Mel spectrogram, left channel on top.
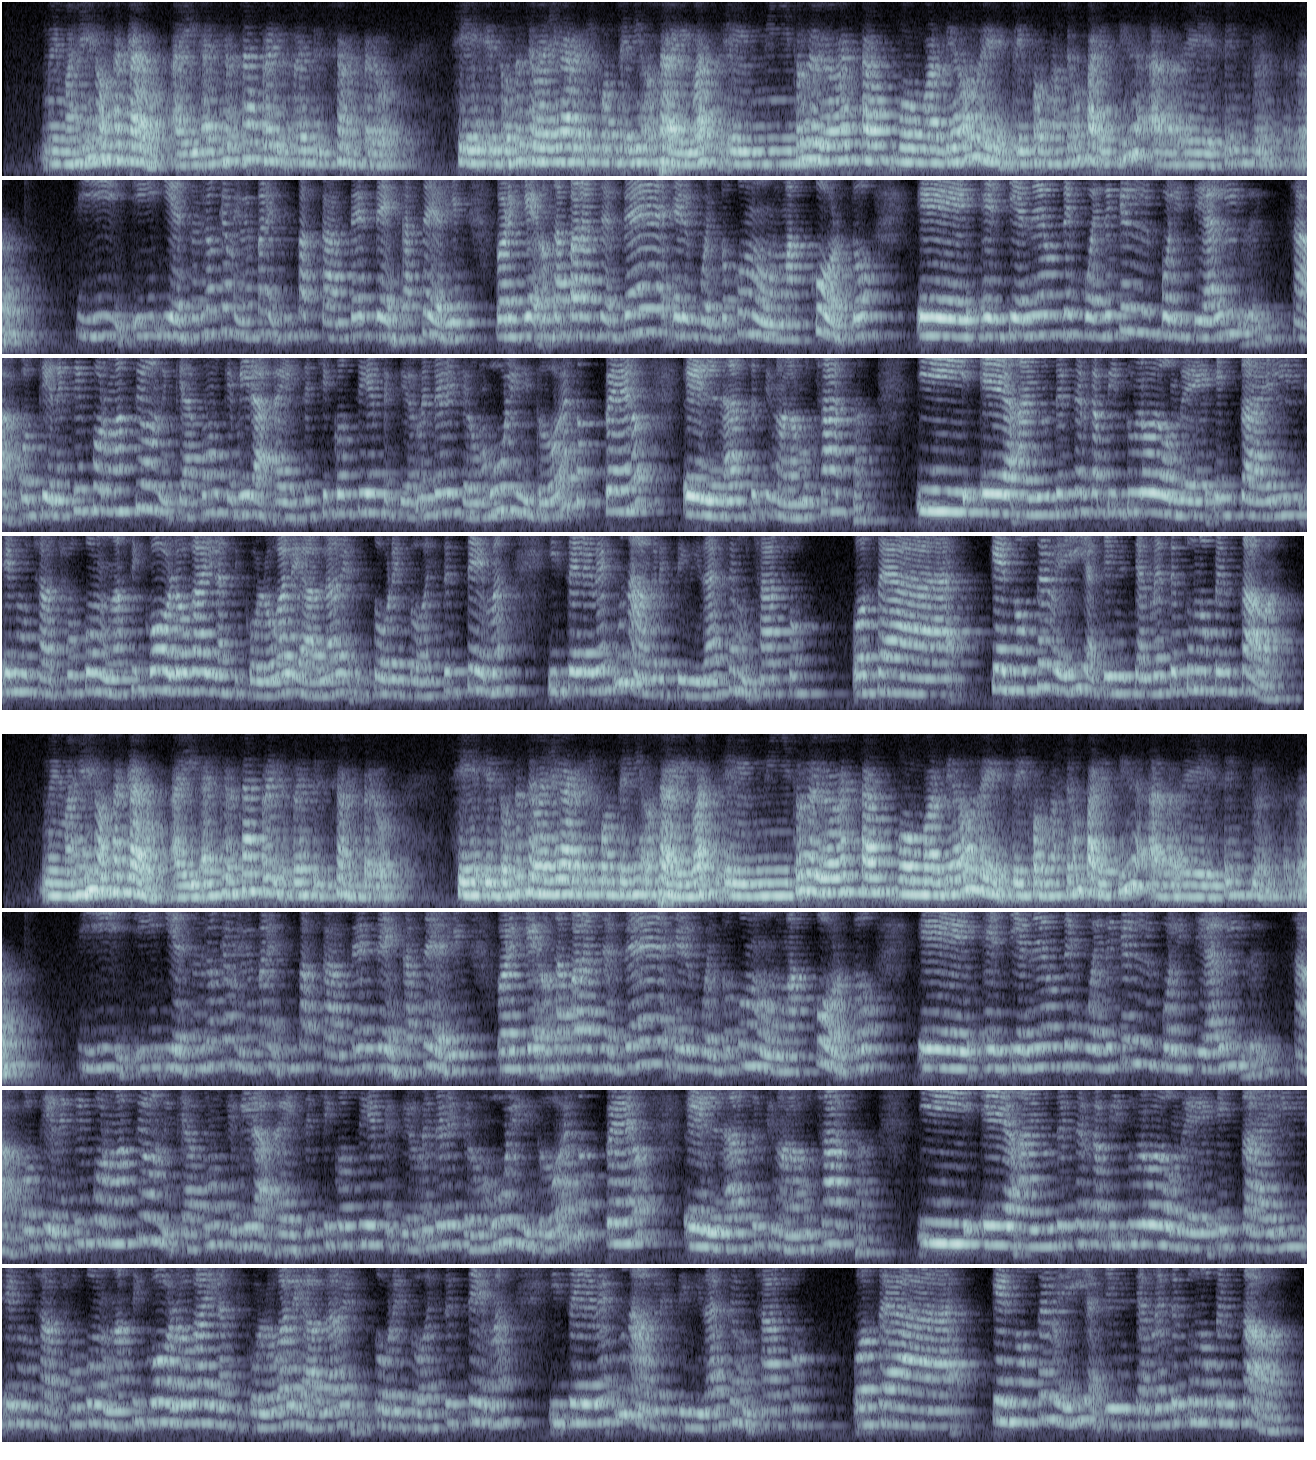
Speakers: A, on the right (about 75°); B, on the left (about 80°).
A: me imagino, o sea, claro, hay, hay ciertas re- restricciones, pero si entonces te va a llegar el contenido, o sea, él va, a est- el niñito debió haber estado bombardeado de, de información parecida a la de ese influencer, ¿verdad?
B: Sí, y, y eso es lo que a mí me parece impactante de esta serie, porque, o sea, para hacerte el cuento como más corto, eh, él tiene, después de que el policía, eh, o sea, obtiene esta información, y queda como que, mira, a este chico sí, efectivamente le hicieron bullying y todo eso, pero él asesinó a la muchacha. Y eh, hay un tercer capítulo donde está el, el muchacho con una psicóloga y la psicóloga le habla de- sobre todos estos temas y se le ve una agresividad a ese muchacho, o sea, que no se veía, que inicialmente tú no pensabas.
